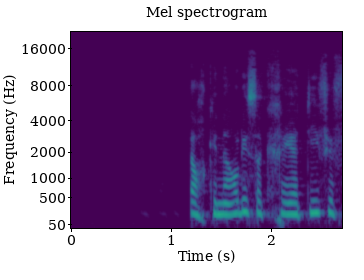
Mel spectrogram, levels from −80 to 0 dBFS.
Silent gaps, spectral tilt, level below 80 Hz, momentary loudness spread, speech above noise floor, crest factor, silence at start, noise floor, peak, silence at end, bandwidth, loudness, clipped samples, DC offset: none; -4 dB/octave; -72 dBFS; 6 LU; 48 dB; 18 dB; 1.2 s; -88 dBFS; -22 dBFS; 0 s; 16 kHz; -39 LUFS; under 0.1%; under 0.1%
